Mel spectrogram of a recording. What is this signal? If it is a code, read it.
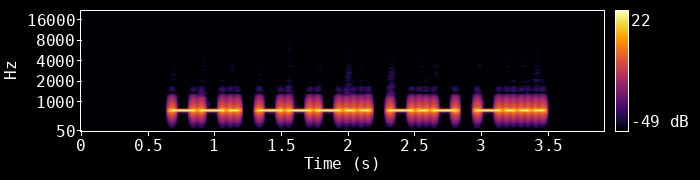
Morse code, heard as a keyed tone, about 21 wpm, 700 Hz. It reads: G8KB
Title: DXCC-100 Call Signs - 4 Characters - 22wpm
